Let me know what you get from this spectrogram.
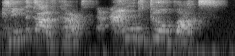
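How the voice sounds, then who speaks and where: A woman playing a careless boss in a radio play, giving halting, offhand orders. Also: high-pitched, lively intonation, bright, forceful tone, exaggerated voice. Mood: bossy, evasive. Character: brisk, careless boss handing out chores. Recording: very echoey, distant, faint noise.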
